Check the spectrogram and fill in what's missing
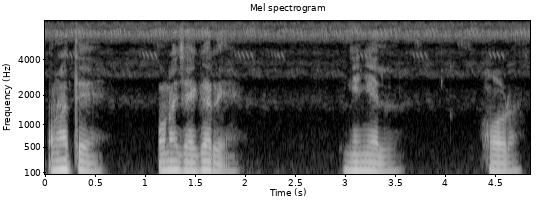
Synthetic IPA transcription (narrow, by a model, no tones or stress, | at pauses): ɔnat̪ɛ | ɔnad͡ʒajɡaɾɛ | ɲɛɲɛl | hɔɽ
